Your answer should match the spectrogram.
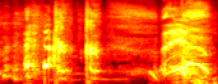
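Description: A person laughing hard in short bursts, breaking into a loud, harsh cough near the end: a laughing fit.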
